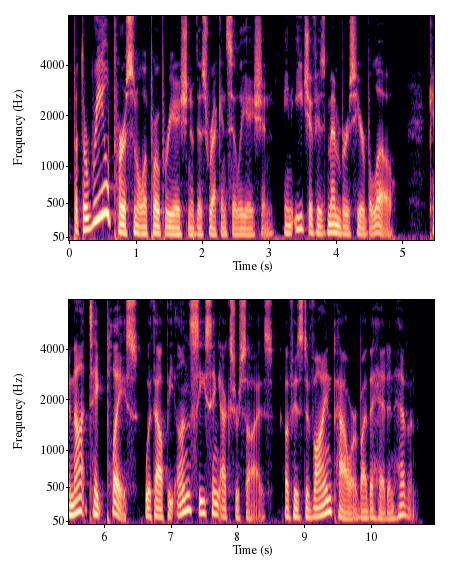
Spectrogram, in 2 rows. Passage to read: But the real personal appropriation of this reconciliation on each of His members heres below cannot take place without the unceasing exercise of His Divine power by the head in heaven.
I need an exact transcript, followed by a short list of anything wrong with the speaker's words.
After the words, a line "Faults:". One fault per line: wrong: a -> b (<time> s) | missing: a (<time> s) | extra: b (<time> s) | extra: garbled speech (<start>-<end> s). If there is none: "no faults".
But the real personal appropriation of this reconciliation in each of His members here below cannot take place without the unceasing exercise of His Divine power by the head in heaven.
Faults:
wrong: on -> in (3.2 s)
wrong: heres -> here (4.3 s)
